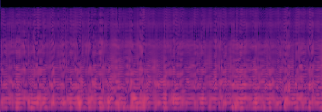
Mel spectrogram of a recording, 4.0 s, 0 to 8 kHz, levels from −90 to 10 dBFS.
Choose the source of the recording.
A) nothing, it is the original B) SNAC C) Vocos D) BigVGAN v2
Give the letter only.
D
